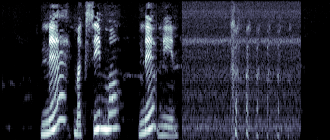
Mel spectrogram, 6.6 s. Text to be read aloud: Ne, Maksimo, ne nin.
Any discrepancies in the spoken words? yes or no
no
